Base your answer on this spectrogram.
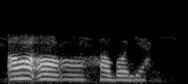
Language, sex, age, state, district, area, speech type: Assamese, female, 30-45, Assam, Jorhat, urban, conversation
